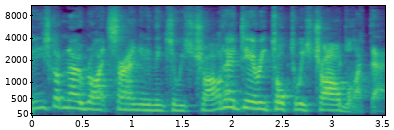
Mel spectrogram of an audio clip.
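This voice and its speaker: With an Australian accent, a man speaks at a moderate pace in a raised, projected voice, bright and sharp in tone, with lively intonation. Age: 50s. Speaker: livestreamer. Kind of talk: casual livestream rant. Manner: animated.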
